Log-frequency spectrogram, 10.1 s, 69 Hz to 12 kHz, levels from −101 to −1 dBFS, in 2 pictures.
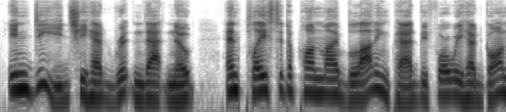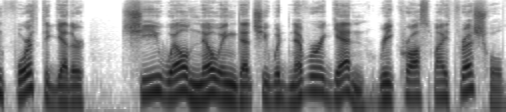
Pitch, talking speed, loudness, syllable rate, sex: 145 Hz, 185 wpm, -18 LUFS, 4.8 syllables/s, male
